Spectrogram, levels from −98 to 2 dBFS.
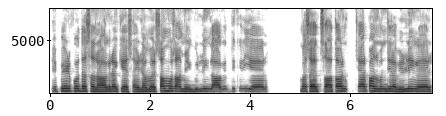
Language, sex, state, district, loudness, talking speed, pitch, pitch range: Rajasthani, male, Rajasthan, Churu, -17 LUFS, 195 wpm, 210 Hz, 200-220 Hz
